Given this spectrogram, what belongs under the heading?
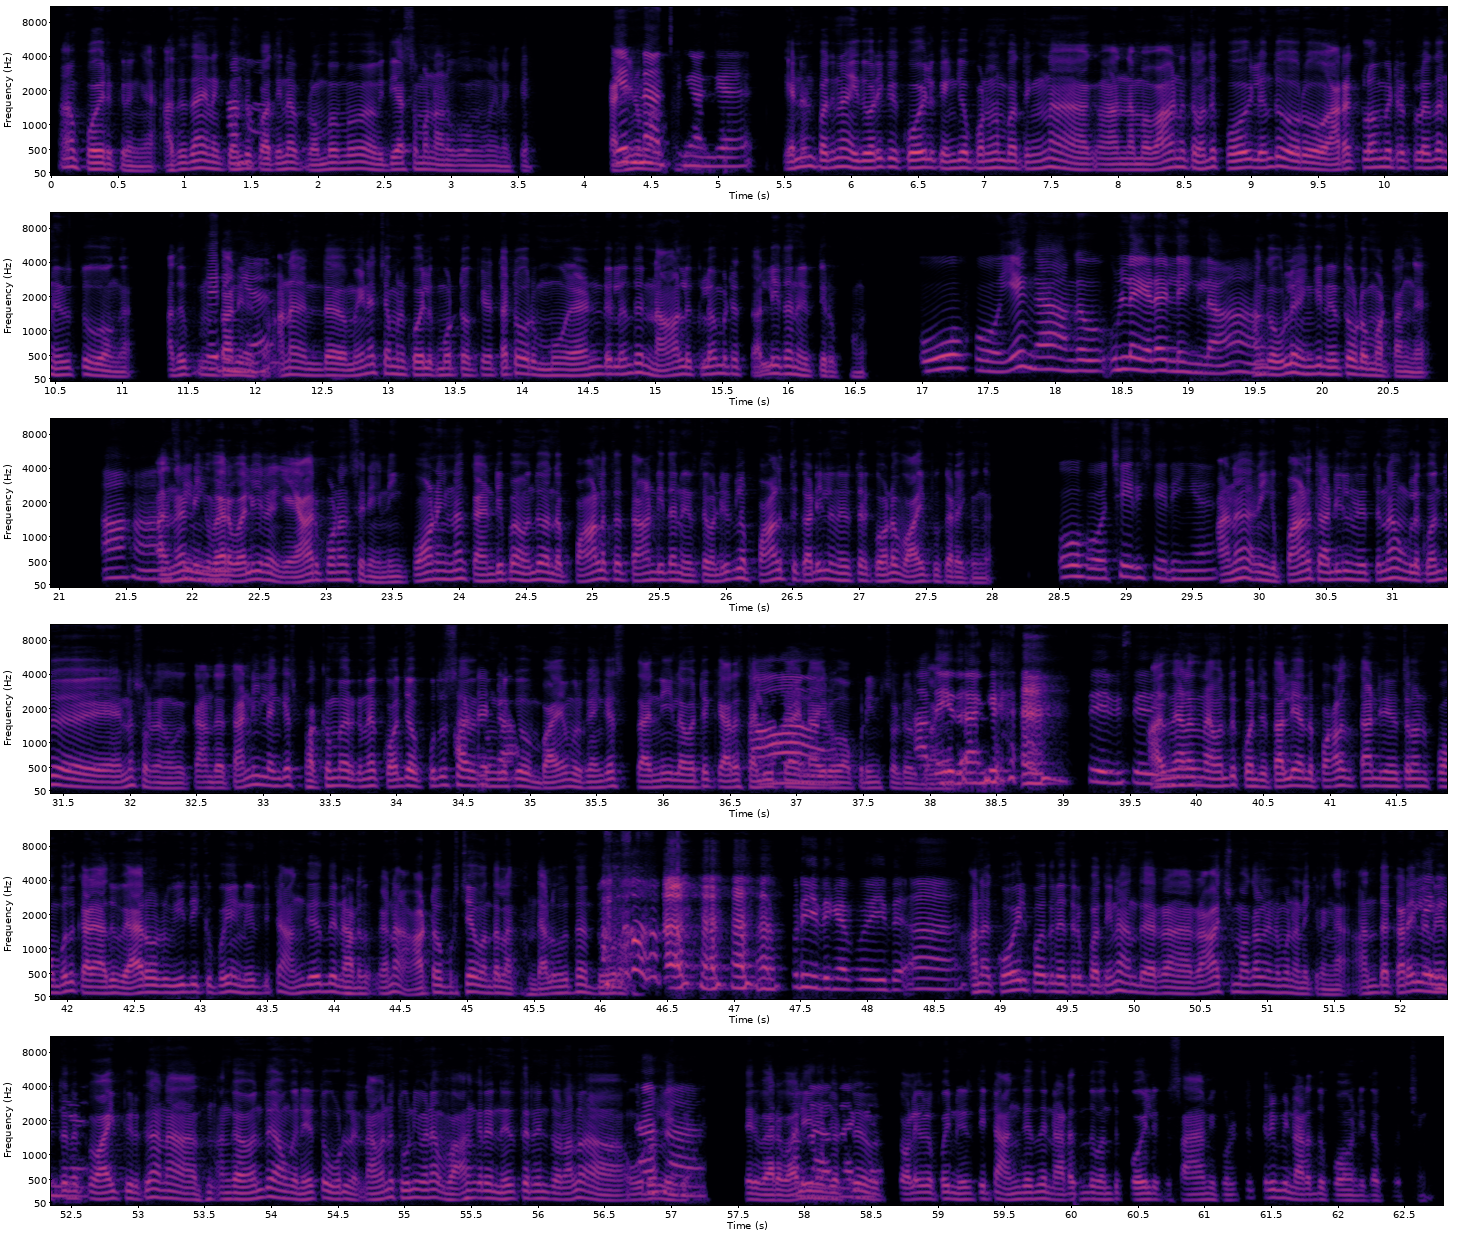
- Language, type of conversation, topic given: Tamil, podcast, சுற்றுலாவின் போது வழி தவறி அலைந்த ஒரு சம்பவத்தைப் பகிர முடியுமா?
- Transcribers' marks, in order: "ரொம்பவே" said as "ரொம்பம்பவே"; laughing while speaking: "அதேதாங்க. சரி, சரிங்க"; laughing while speaking: "புரியுதுங்க, புரியுது. அ"; chuckle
